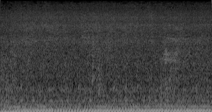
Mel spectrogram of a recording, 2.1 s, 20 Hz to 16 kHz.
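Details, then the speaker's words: Ford Focus ST170 track car idling after the steering rack was fixed and refitted; fluid seems low and there seems to be some air in the pipe. A steady low rumble with no pump howl or whine, unlike its usual howl after running dry. The power steering pump sounds normal. "That's going to be normal. Let's the pump is not howling like it usually does after it's been dry."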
